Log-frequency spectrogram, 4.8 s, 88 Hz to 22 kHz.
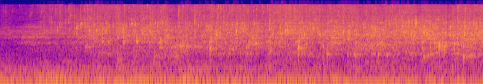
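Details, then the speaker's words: Faucet on a 2000s-era Celite sink: rushing water with a hiss and a faint uneven rattle. Noisy faucet, cause not evident. "fazendo tá muito barulho. Tá fazendo barulho."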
